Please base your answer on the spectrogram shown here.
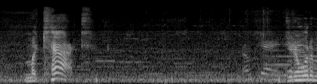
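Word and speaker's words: macaque: says M Mau feces study makaku I can't pronounce it what's a Mau it's m a c a q u e maak okay you know what a m is no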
